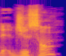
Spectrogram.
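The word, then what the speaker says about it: Jusant: Oh yeah, I played Jusson, which I believe is the French pronunciation.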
